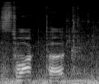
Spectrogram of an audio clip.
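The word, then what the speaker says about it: Stuaqpak: How do you say that? Stwakpuk. Stwakpuk.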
